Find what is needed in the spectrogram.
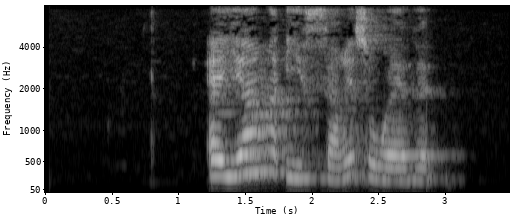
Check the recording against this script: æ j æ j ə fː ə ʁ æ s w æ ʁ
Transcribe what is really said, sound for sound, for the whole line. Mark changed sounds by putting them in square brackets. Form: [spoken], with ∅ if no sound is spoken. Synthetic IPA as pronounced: æ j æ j ə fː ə ʁ [i] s w æ [ð]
